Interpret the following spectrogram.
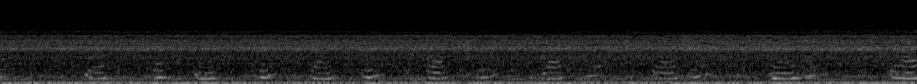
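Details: California sea lions barking, heard on a hydrophone off Point Robinson, Vashon Island, Puget Sound, WA, USA, likely at the sea surface; short muffled arched notes in quick, uneven series, possibly stopping when an outboard boat disturbed them.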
